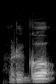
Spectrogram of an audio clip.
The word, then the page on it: rwgo: Apatani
